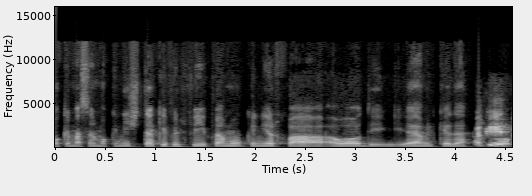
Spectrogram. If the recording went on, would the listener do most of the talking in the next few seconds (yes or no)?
yes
